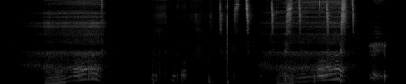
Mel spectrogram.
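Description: Two loud, deep, vibrating snores separated by short fluttering snorts and clicks, a typical loud snoring pattern.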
